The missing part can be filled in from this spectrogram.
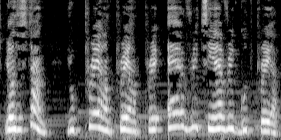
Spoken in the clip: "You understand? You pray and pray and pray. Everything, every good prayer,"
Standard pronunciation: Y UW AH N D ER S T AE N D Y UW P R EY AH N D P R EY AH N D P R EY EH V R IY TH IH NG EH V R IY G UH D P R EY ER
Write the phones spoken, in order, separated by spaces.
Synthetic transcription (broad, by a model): Y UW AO N D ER S T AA N D Y UW P R EY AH N P R EY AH N P R EY EH V R IY T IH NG EH V R IY G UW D P R EY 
